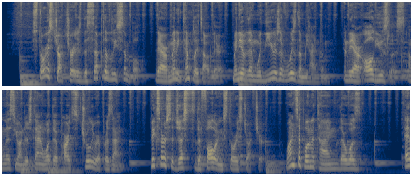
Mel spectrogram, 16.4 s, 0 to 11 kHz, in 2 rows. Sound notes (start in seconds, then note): 0.4 voiceover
